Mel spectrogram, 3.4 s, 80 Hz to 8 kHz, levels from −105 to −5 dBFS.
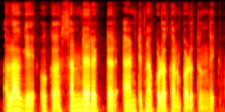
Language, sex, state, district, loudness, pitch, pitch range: Telugu, male, Telangana, Mahabubabad, -21 LUFS, 105 Hz, 90-115 Hz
